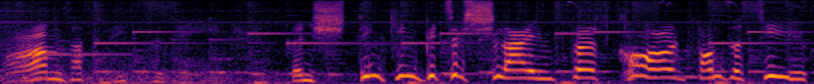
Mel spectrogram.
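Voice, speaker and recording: A man's voice: extremely high pitch, huge pitch swings, a little slow, heavily acted. A man voicing a melodramatic, grandiose mad scientist in a cartoon game. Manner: grandiose, melodramatic, wildly swooping. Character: manic, theatrical mad scientist crowing over his creation. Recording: music behind the voice.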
